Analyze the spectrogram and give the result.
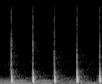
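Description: Five quick, evenly spaced taps on the bottom of a fresh homemade bread loaf just out of the oven give short, dull, low thuds with no ring. The hollow sound means the bread is done baking.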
